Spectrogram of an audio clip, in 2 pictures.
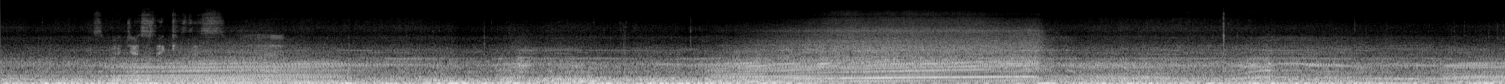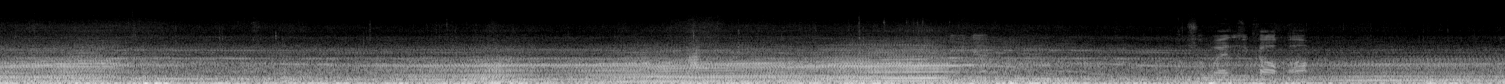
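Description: Aston Martin V8 Vantage N400 roadster's V8 engine under way, its note rising and falling with throttle and gear changes, the strongest pull about eight seconds in. Steady road and wind noise lies under it.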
